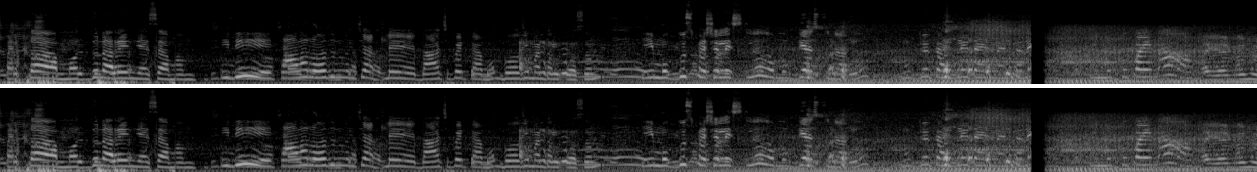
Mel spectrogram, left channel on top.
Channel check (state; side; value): identical; both; correlation 1.00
